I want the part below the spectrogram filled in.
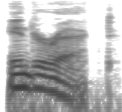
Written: indirect

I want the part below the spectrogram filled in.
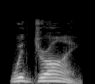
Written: withdrawing

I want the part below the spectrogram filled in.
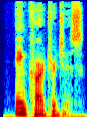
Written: ink cartridges

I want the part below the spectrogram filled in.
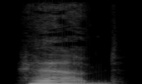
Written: halved

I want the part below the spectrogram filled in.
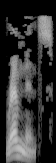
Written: remnants

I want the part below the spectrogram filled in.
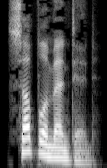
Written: supplemented

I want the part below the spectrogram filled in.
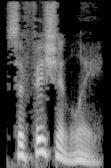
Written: sufficiently

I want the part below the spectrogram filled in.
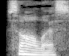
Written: solace

